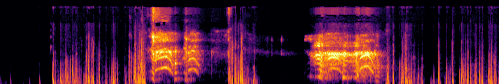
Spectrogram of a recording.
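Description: Coughing after something went down the wrong pipe: a fit of harsh, rapid coughs with strained, voiced gasping between bursts, loud, breaking off briefly midway before resuming in shorter hacks.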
